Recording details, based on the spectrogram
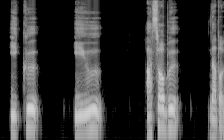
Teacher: These verbs don’t have a pitch drop at the end of the word. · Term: verbs that don’t drop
